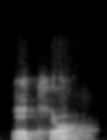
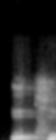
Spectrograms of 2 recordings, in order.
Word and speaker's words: occur: 이거 발음을 어려운 사람들 있는데 발음 좀 써보자 여기다가. 컬 어컬 어컬입니다. 억지로 발음 쓰니까 더 어렵네요. 오쿠 뭐 이런 거 아니라고.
